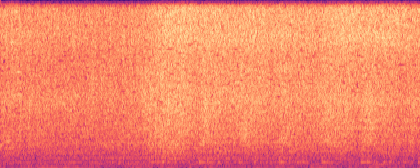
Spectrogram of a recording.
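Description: Ginger, cumin, garlic, dry chili powder, salt and turmeric fry in a pan, sending up a steady close sizzle and hiss that swells slightly as the spices are stirred.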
